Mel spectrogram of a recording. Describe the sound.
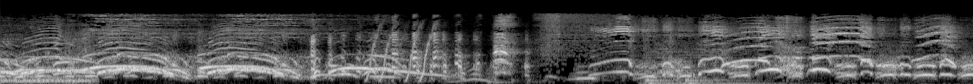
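A person imitates a chimpanzee pant-hoot: a rapid run of loud hooting breaths that climbs into shrill, honking screams, repeating in a continuous burst.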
